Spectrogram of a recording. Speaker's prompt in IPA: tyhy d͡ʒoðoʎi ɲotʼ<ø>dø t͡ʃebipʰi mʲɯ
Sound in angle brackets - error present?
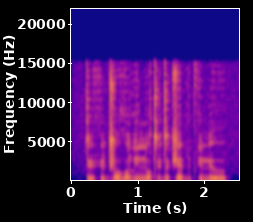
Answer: yes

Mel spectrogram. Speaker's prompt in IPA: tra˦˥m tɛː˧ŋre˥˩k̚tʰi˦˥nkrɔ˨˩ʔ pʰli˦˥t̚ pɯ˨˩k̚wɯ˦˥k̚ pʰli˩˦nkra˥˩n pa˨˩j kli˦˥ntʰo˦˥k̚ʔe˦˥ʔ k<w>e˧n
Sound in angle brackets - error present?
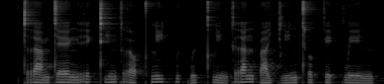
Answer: no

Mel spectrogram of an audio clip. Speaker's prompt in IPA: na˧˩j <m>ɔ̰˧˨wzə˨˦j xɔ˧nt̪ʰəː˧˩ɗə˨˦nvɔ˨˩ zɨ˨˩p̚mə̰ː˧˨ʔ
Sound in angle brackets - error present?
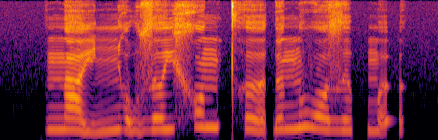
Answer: yes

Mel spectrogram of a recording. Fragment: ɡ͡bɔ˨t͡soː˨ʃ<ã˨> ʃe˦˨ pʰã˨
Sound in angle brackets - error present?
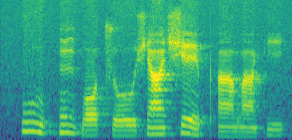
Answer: yes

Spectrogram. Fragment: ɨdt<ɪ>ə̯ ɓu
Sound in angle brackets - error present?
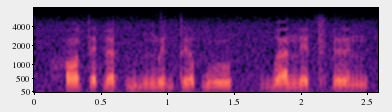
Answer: yes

